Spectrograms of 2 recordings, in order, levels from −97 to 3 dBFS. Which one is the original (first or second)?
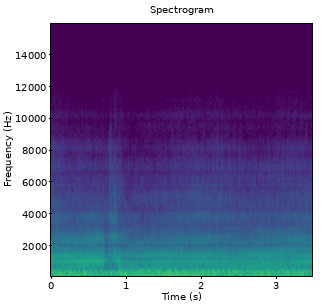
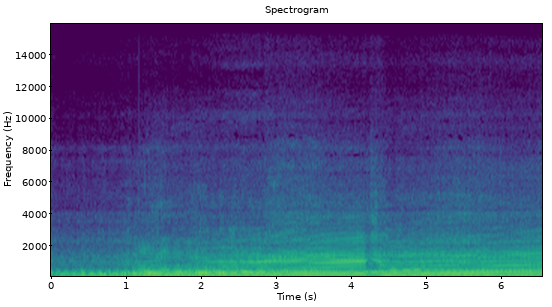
second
